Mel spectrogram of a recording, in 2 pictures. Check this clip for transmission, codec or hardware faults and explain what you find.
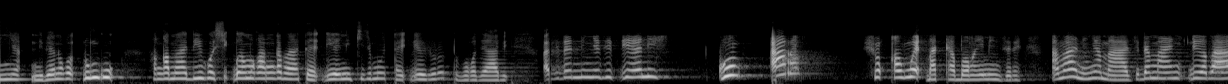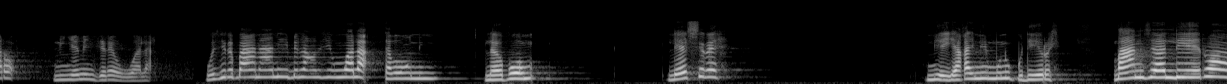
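Two faults stand out: a stretch of dull, narrowed sound partway through, and a jump forward inside that stretch.

From 5.49 s to 14.24 s the speech turns boxy and muffled, about 5 dB quieter, with nothing above 3.8 kHz and a new noise floor about 40 dB down, after a 20 ms silence. The likely cause is the input switching to a poorer device with its own band limit, tone and noise.

At 7.76 s the speech skips ahead: roughly 0.4 s of audio is missing and the two sides are joined with no gap. Later audio was already queued, so the dropped stretch was simply passed over and playback jumped forward.

Outside that stretch, the sound reaches up to 8 kHz, which fits a wideband G.722 call path.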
